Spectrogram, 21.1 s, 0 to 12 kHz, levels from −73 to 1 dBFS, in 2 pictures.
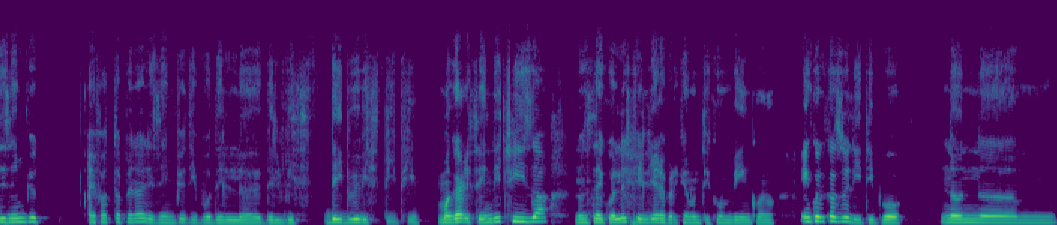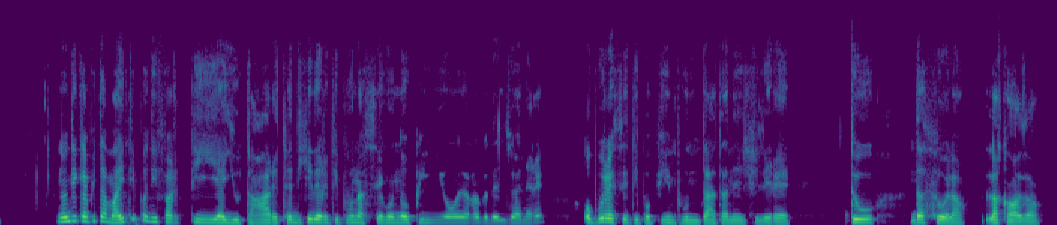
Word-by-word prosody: esempio 200 Hz, +2 st, +2 dB, 0.5 s
hai 180 Hz, -, 0 dB
fatto 185 Hz, +1 st, -5 dB
appena 195 Hz, +2 st, -3 dB
l'esempio 165 Hz, -1 st, -3 dB
tipo 155 Hz, -1 st, -5 dB
del 150 Hz, -1 st, -2 dB
del 150 Hz, 0 st, -3 dB
ves 160 Hz, +1 st, -8 dB
dei 175 Hz, +1 st, +4 dB
2 175 Hz, +2 st, +4 dB
vestiti: 140 Hz, -, -8 dB, 0.2 s
magari 180 Hz, +3 st, +5 dB
sei 175 Hz, -1 st, 0 dB
indecisa, 220 Hz, +3 st, +2 dB, 0.3 s
non 175 Hz, +1 st, 0 dB
sai 185 Hz, +2 st, +3 dB
quelle 180 Hz, +2 st, +4 dB
scegliere 185 Hz, -2 st, +1 dB
perché 165 Hz, 0 st, -4 dB
non 160 Hz, -1 st, -2 dB
ti 165 Hz, -, -9 dB
convincono. 150 Hz, -2 st, -5 dB, 0.2 s
E -, -, +1 dB
in 225 Hz, -, +5 dB
quel 240 Hz, -1 st, +6 dB
caso 230 Hz, -2 st, +4 dB
lì 170 Hz, -5 st, -4 dB
tipo 160 Hz, -1 st, +2 dB, 0.3 s
non 175 Hz, 0 st, +4 dB
mhmm, 165 Hz, -1 st, -1 dB, 0.6 s
non 225 Hz, +2 st, +5 dB
ti 250 Hz, -, -1 dB
capita 240 Hz, -1 st, +1 dB
mai 175 Hz, -1 st, +4 dB
tipo 360 Hz, -, -3 dB
di 215 Hz, -3 st, -2 dB
farti 180 Hz, -3 st, -3 dB
aiutare, 155 Hz, -2 st, 0 dB
cioè 170 Hz, +2 st, -1 dB
di 165 Hz, -, -6 dB
chiedere 175 Hz, 0 st, +4 dB
tipo 175 Hz, +1 st, -7 dB
una 170 Hz, -1 st, 0 dB
seconda 165 Hz, 0 st, 0 dB
opinione 160 Hz, -1 st, -3 dB
o -, -, -5 dB
robe 155 Hz, 0 st, -5 dB
del 155 Hz, 0 st, -2 dB
genere, 155 Hz, +3 st, -6 dB, 0.3 s
oppure 195 Hz, +2 st, +4 dB
sei 175 Hz, -2 st, -4 dB
tipo 160 Hz, 0 st, -3 dB
più 160 Hz, 0 st, -10 dB
impuntata 150 Hz, -1 st, -3 dB
nel 145 Hz, -2 st, -4 dB
scegliere 140 Hz, -1 st, -4 dB, 0.5 s
tu 170 Hz, -1 st, +5 dB, 0.3 s
da 175 Hz, -, +5 dB
sola 145 Hz, -5 st, +1 dB, 0.2 s
la 160 Hz, -, +4 dB
cosa? 140 Hz, -2 st, 0 dB
165 Hz, 175 wpm, -25 LUFS, 155-180 Hz, 0.6 s, quel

